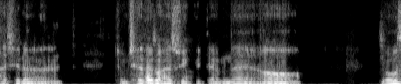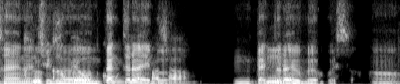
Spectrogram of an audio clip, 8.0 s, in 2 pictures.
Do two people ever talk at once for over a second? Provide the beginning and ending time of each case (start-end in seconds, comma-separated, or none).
4.2-5.7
